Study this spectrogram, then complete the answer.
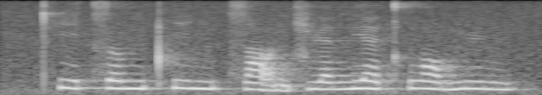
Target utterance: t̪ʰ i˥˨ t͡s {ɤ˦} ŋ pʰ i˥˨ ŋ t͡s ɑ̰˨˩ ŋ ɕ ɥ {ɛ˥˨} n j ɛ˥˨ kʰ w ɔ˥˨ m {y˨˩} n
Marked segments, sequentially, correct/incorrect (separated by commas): correct, incorrect, incorrect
